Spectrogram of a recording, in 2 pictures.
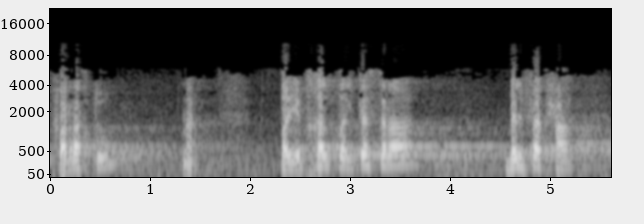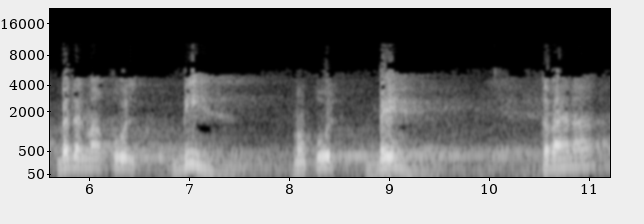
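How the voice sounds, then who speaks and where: A man teaching a tajweed lesson to a class, explaining and then demonstrating slow, drawn-out recitation. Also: high voice, slight background noise. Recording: dull echoey lecture hall recording.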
